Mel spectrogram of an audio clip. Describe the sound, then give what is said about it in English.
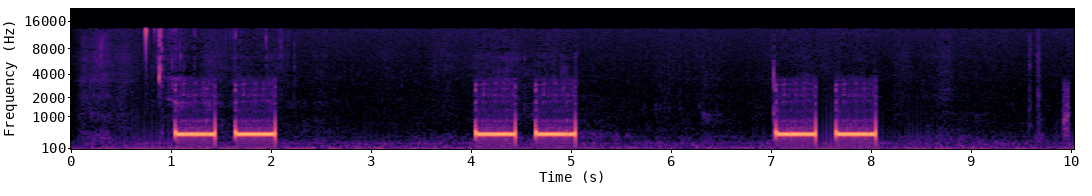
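A telephone ringing tone, as a call is placed to a friend, sounds in three double-pulse bursts, evenly spaced about three seconds apart, clear and steady over a low background hum, with no one talking. “Let me phone a friend.”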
